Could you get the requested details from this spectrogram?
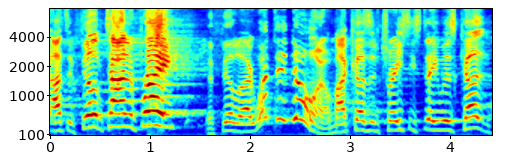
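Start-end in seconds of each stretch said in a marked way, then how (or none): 0.3-1.3 high, loud summons; calling out. Retold or imitated. Host summoning a houseguest to prayer, calling out. 2.1-2.8 high, squeaky puzzled voice; puzzled guest. Retold or imitated. Baffled houseguest asking about family prayer, puzzled.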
